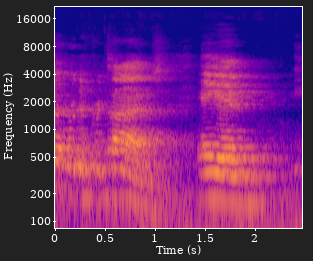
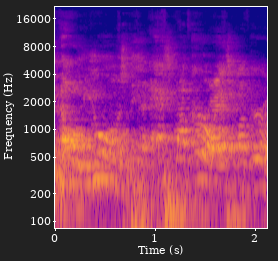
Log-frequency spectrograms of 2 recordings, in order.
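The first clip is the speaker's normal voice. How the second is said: high, eager insisting; insistent fan; 8 semitones higher, much faster than usual. Retold or imitated. Fan insisting his girlfriend can confirm, high and eager. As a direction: press the point, pitched up.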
